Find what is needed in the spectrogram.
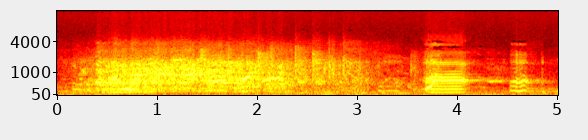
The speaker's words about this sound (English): The length of the applause for that was 5 seconds, which shouldn't take very long to beat.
